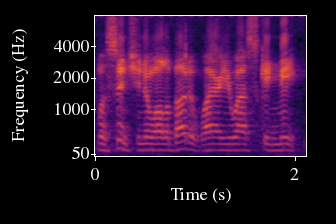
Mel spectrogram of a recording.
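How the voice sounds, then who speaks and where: A man's voice: medium pitch, level tone, rapid-fire, a little hiss or hum, natural voice. Actor as sullen, defiant young man. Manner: sullen, sarcastic. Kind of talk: gothic TV soap opera acting. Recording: old TV soundtrack, very loud music.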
